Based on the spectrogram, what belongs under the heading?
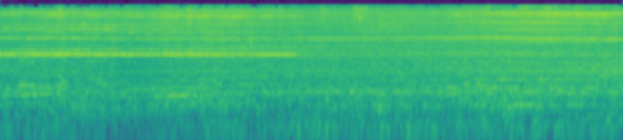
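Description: Local passenger train moving slowly along the platform, its wheels squealing: a steady high two-note squeal over a low rumble, the lower note dropping out about three and a half seconds in.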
